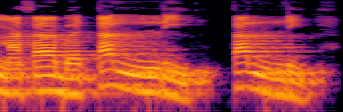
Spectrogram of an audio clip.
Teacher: tanwinnya bertemu lam dimasukkan tanpa dengungan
